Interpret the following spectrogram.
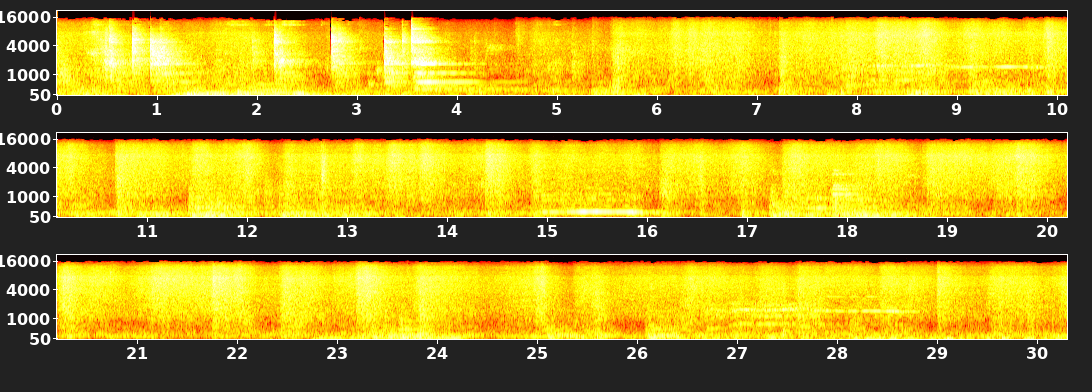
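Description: Holstein heifers mooing several times, a cluster of calls in the first few seconds and another about halfway through, over the repeated rustle and scrape of straw bedding being forked.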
